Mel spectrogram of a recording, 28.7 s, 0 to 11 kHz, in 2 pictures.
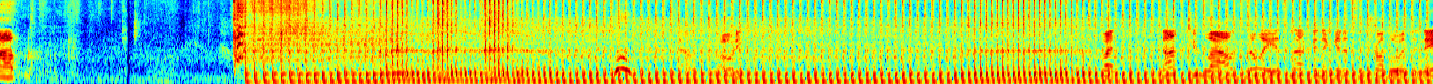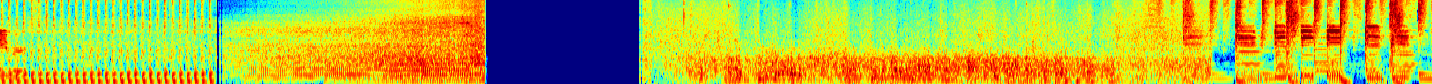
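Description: Can-Am DS 250 quad's single-cylinder four-stroke engine started about two seconds in and running loud and steady through its muffler with the baffle removed. After a cut, a stretch of rushing noise is followed by music starting near the end.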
